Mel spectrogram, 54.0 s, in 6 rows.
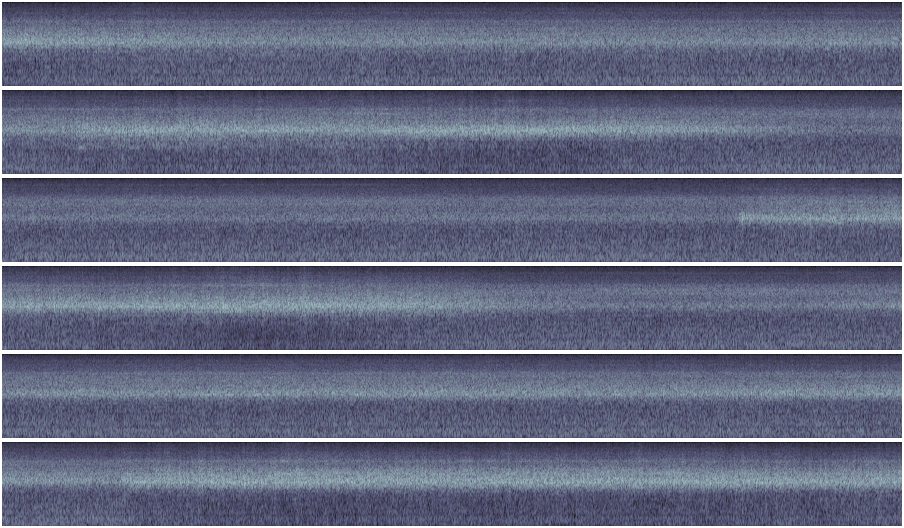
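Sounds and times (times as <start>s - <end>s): train wheels on rail in tunnel: 0.0s - 54.0s
high hiss: 8.3s - 17.4s.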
